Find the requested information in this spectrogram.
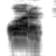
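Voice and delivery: lip-free water; water said without lips; ventriloquist water. Shown as a demonstration. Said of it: "Say water".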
